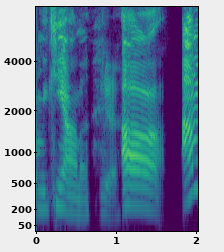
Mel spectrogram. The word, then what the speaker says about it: Qiana: No, but I mean you people So, it's so funny uh when people look at my name sometimes they can't pronounce it because it's the Q without the U.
